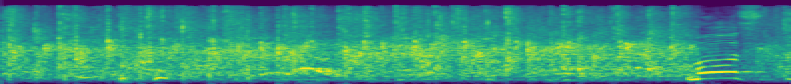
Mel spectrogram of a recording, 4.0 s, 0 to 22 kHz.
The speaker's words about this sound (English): And joined with them as Galway legend, we all know him, he retired at 32, probably a little bit too soon, is Ja Fallon. Now, Ja Fallon, you can give him a round of applause.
